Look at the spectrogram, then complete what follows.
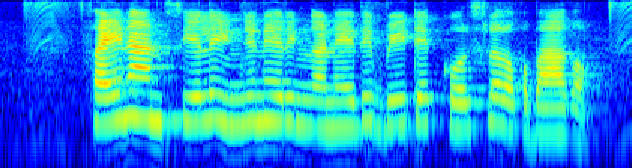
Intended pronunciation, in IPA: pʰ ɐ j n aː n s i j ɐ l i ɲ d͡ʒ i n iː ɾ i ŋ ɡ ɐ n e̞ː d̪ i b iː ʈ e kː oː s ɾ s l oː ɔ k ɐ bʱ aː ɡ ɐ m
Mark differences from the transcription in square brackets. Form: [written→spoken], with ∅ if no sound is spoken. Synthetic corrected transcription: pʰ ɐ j n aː n s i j ɐ l i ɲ d͡ʒ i n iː ɾ i ŋ ɡ ɐ n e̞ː d̪ i b iː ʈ e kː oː [s→∅] ɾ s l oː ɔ k ɐ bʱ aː ɡ ɐ m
